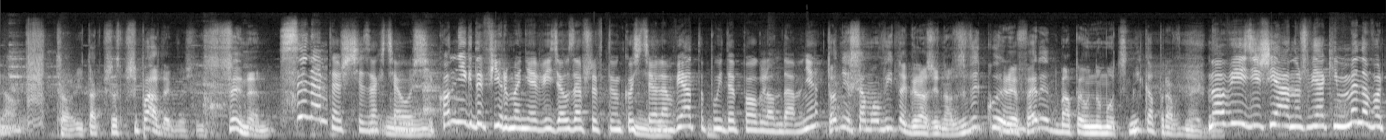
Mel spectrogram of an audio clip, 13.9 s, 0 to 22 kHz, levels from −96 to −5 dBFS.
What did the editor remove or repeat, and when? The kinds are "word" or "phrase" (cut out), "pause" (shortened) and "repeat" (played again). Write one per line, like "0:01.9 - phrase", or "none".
0:03.3 - phrase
